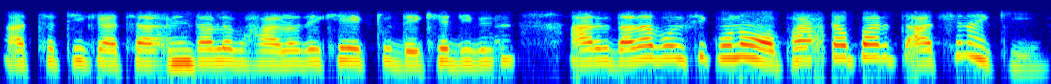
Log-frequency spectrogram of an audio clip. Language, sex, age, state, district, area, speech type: Bengali, female, 45-60, West Bengal, Nadia, rural, conversation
